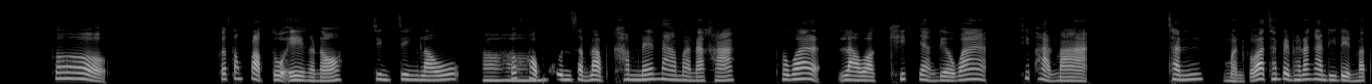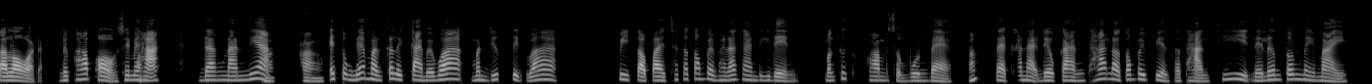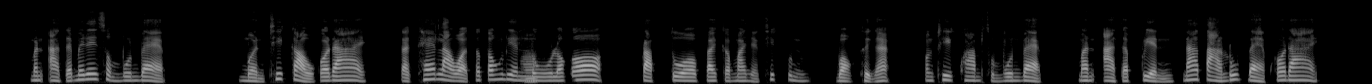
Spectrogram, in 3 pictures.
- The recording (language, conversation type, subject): Thai, advice, ทำไมฉันถึงกลัวที่จะเริ่มงานใหม่เพราะความคาดหวังว่าตัวเองต้องทำได้สมบูรณ์แบบ?
- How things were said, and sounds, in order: other background noise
